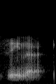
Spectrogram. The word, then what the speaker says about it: Xenia: I'm just expounding up on this to say to you that to have true love that you want to have, Zena, in your life, and this is a Greek word, but it's spelled X-E-N-I-A.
